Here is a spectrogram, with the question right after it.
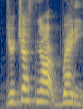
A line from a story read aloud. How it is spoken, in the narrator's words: he spat the words at me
